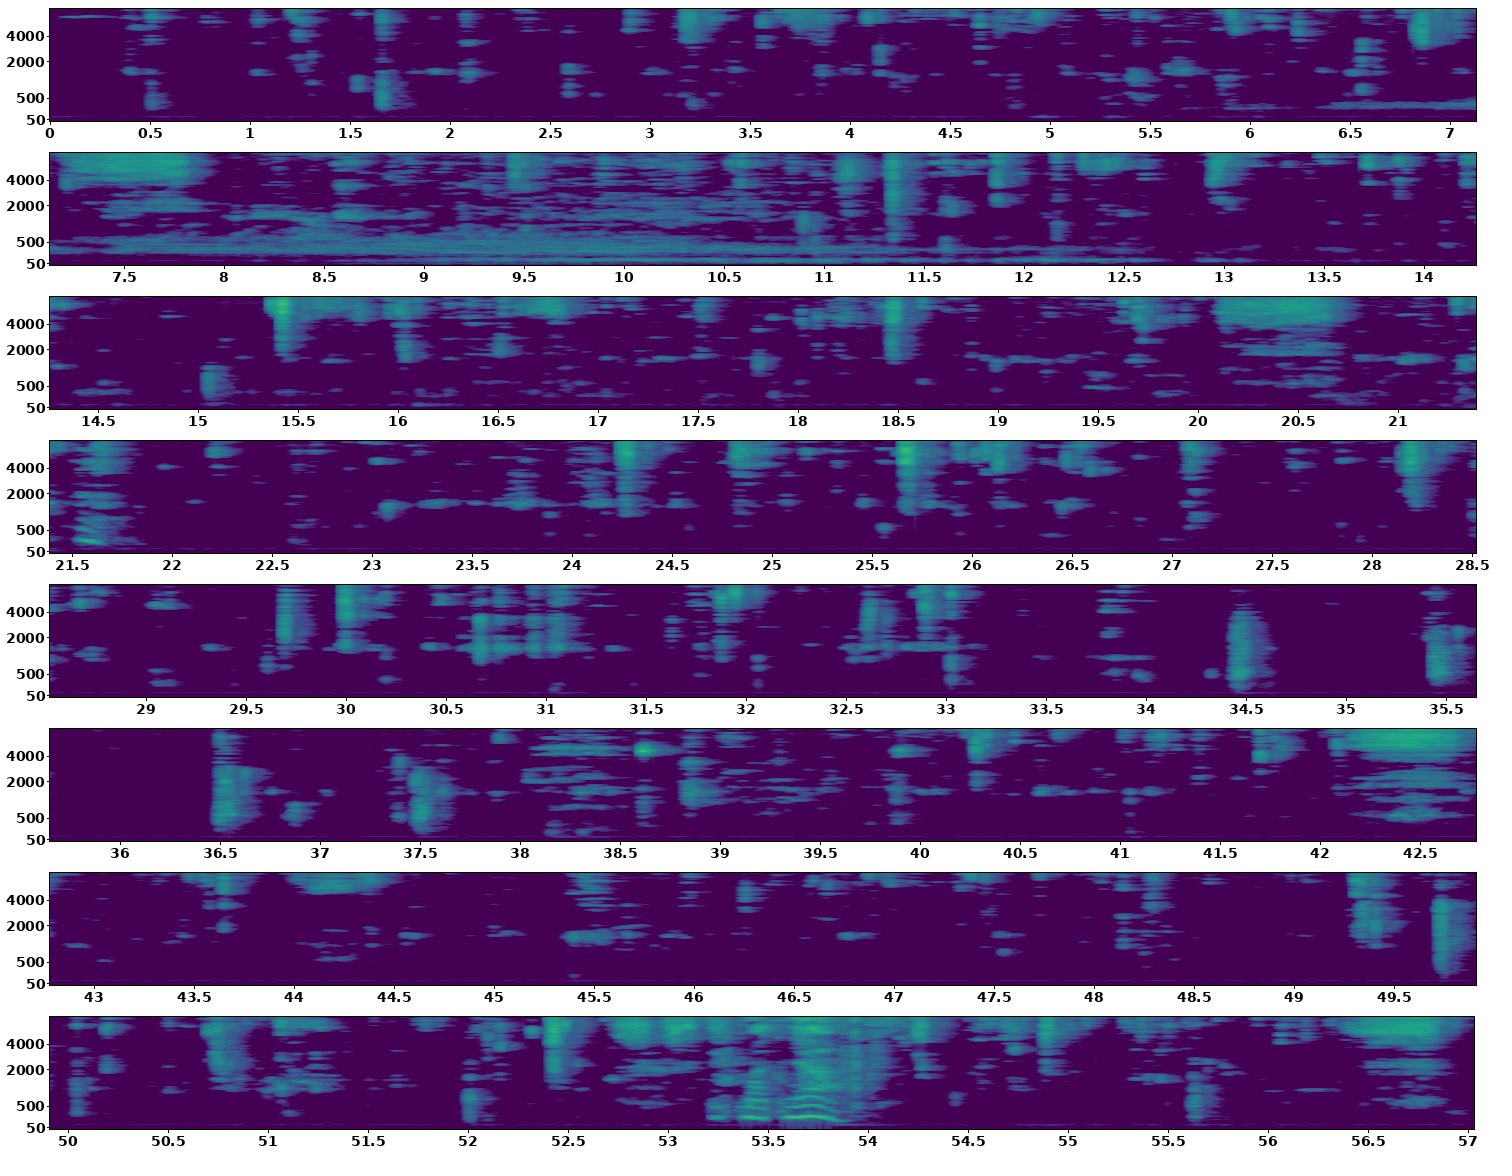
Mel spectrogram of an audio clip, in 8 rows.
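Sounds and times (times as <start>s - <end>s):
wet chewing: 0.3s - 35.8s, 36.4s - 57.0s
lip smacks and mouth clicks: 49.2s - 53.1s, 53.9s - 56.4s.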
